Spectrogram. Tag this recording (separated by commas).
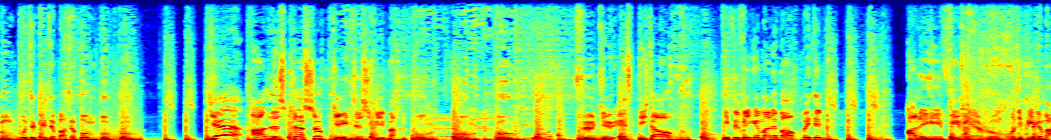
Music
